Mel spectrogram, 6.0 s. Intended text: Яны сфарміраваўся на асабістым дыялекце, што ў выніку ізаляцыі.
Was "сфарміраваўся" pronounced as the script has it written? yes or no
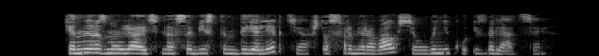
no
